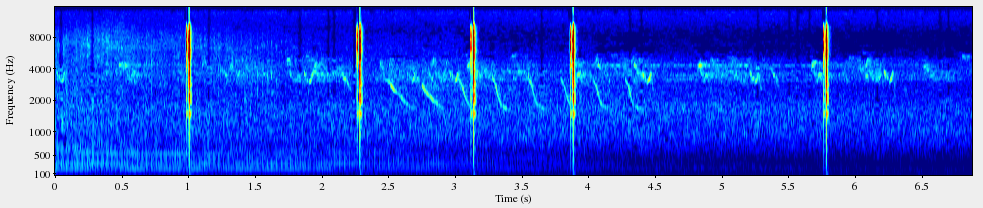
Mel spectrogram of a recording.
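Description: Short video game menu blips sound as options are selected.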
